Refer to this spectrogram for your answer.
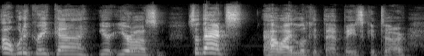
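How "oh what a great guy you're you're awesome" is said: put-on insincere, gushing, sweet-talking tone. Acting out flattering an enemy: mock insincere flattery. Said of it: "the people that you're enemies, you're like".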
